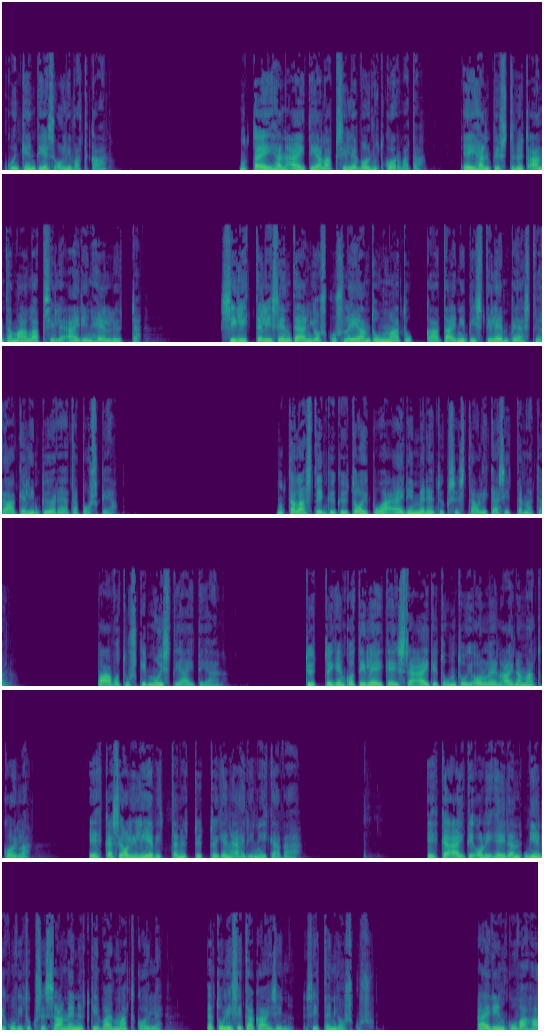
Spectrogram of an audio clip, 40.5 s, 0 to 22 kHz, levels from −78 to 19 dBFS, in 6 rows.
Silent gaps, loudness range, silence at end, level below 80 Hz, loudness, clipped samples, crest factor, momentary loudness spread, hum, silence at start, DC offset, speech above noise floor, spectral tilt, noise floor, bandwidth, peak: 16.26-16.30 s; 5 LU; 0 s; -52 dBFS; -16 LUFS; under 0.1%; 16 dB; 11 LU; none; 0.1 s; under 0.1%; over 75 dB; -6 dB/octave; under -90 dBFS; 15.5 kHz; 0 dBFS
